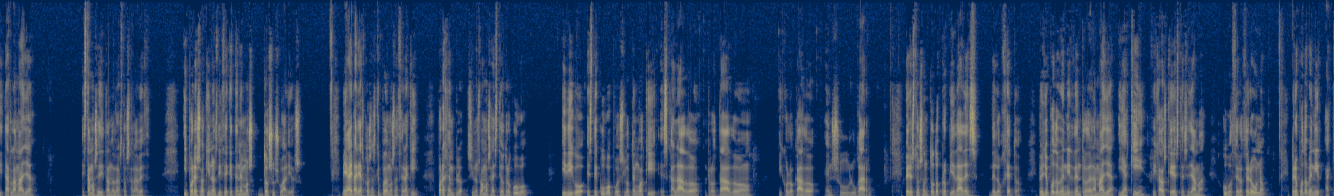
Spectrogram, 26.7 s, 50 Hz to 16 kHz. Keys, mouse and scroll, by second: 0.9 z, 2.3 right click, 2.6 Tab, 9.5 click, 10.5-10.9 scroll up 1, 11.9-12.6 scroll down 1, 13.4 z, 14.0 click, 14.9 click, 15.0 z, 15.6 click.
